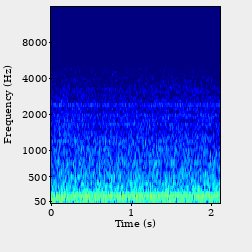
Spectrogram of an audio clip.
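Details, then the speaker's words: 55 Buick with turbo LS, twin PCM-triggered fuel pumps: in-tank pump running alone with fuel filling surge tank and returning to main tank; steady low even hum, no surging or whine, no leaks seen; normal fuel pump operation. "the pump sounds steady in the tank so so far so good I don't see any leaks"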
